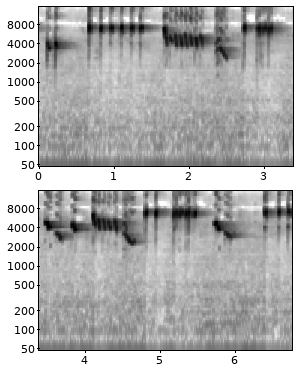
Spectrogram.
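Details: Brown-throated sunbird in captivity singing gacor material: dense high chirping, warbled trills and repeated down-slurred whistles in rapid succession.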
